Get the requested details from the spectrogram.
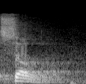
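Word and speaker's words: son (צאן): Like, say, the word son, sheep, right? Sadi, aleph, nun. But you don't pronounce the aleph in any way. It's just gone.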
